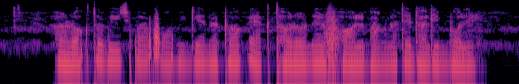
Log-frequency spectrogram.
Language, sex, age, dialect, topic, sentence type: Bengali, male, 25-30, Standard Colloquial, agriculture, statement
